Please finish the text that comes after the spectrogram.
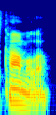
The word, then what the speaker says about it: Kamala: And I tell you what, it probably wasn't until this debate where it finally stuck in my head that it's Kamala. Yeah. Yeah. Like I would mispronounce it quite often because it's uncommon, but I Right.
